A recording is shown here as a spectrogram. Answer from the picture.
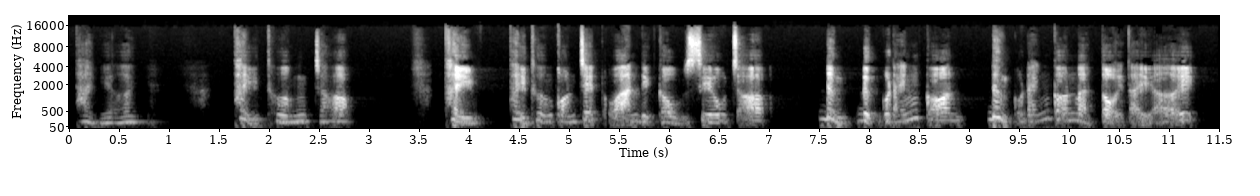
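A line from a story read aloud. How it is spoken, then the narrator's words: Tearful whimpering. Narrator (Vietnamese): ma nữ mếu máo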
